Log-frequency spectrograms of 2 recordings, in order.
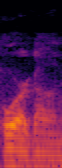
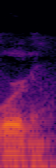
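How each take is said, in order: First: Oregon is pronounced the way outsiders say it. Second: Oregon is pronounced the way locals say it. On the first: The speaker calls it wrong. "They say Oregon" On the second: The speaker calls it right. "people from Oregon call it Oregon"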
